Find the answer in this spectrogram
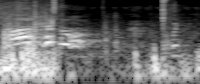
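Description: A person's voice in the first half-second with a bending pitch, then a quieter stretch with a few faint clicks.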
